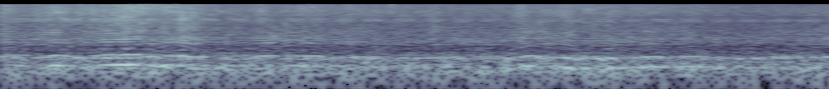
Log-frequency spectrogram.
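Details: Many bees buzzing as a swarm exits its hive, a dense low whirring with a slightly louder pass near the start, then an even continuous drone.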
